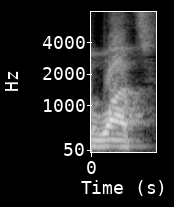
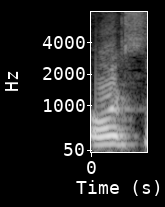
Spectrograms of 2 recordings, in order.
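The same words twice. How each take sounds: First: ওয়াচ said with an opening "wa" sound; carefully corrected ওয়াচ, starting on "wa"; correct pronunciation. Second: ওটস said with a "ts" ending, as misread; mispronounced ওটস, ending in "ts"; wrong pronunciation. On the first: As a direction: say ওয়াচ with "wa", not "o". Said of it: "এটা উচ্চারণ হলো ওয়াচ". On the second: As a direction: say ওটস as "ots", the mistaken reading of worse. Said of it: "ওটস না, এটা উচ্চারণ হলো ওয়াচ". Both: Shown as a demonstration.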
